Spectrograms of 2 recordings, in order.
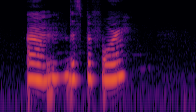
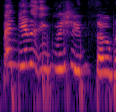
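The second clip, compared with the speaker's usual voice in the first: much higher put-on voice; silly imitation; 9 semitones higher than usual. Imitating a friend's silly reply, high put-on voice. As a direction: squeal out nonsense, playfully imitating.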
